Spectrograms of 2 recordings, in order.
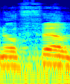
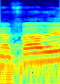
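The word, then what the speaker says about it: נופל: the word nafal and no fell means Novell is present and nafale is pass it's written which is like read as nafal but the way you pronounce it is nofel meaning he is falling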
